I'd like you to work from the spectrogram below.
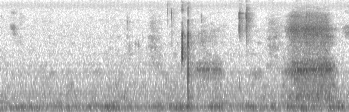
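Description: Computer mouse clicks on a desktop while working in bill-of-materials software, a few quiet, sharp clicks around the middle of an otherwise low, hushed room background.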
